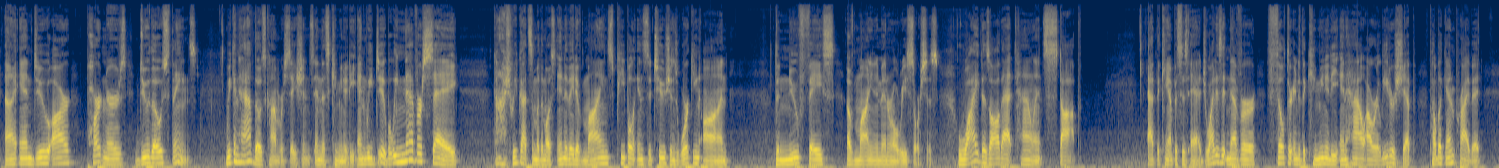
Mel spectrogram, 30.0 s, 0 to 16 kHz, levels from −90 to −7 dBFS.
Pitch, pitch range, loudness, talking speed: 105 Hz, 95-120 Hz, -18 LUFS, 140 wpm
